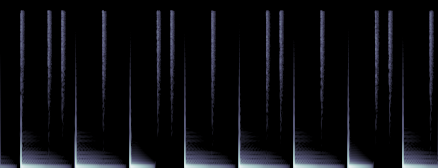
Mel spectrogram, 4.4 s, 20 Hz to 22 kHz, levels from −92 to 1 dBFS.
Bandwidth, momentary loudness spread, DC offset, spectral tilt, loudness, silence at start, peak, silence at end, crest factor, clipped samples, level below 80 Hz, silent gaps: 17 kHz; 12 LU; under 0.1%; -8.5 dB/octave; -22 LUFS; 0.2 s; -2 dBFS; 0.05 s; 18 dB; under 0.1%; -20 dBFS; 0.71-0.75 s, 1.61-1.84 s, 2.35-2.39 s, 3.44-3.48 s, 3.79-4.02 s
